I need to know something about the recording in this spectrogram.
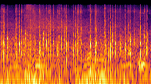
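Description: A small group of people applauding, a dense patter of hand claps, with voices underneath.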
